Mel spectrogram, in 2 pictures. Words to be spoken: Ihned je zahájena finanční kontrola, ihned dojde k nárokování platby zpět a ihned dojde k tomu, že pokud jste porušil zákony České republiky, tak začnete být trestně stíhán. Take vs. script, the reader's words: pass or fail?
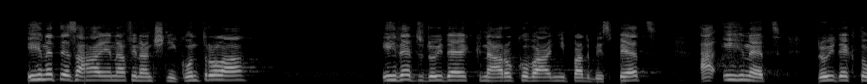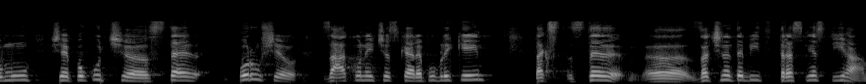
pass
